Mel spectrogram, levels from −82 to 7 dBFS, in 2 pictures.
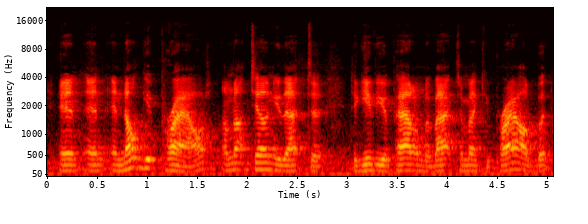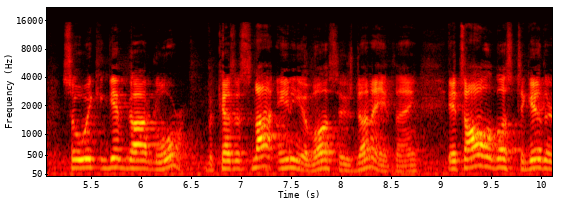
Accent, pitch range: American, 165-210 Hz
